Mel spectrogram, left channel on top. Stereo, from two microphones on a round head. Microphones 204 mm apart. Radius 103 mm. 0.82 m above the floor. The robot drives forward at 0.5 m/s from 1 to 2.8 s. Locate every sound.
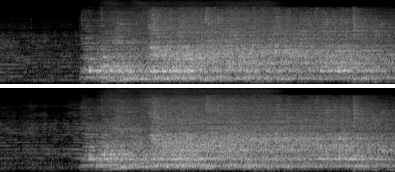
0.8 s a toilet flushing: 55° left (ahead or behind), 2.5 m; by 4.0 s 45° left (ahead or behind), 3 m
